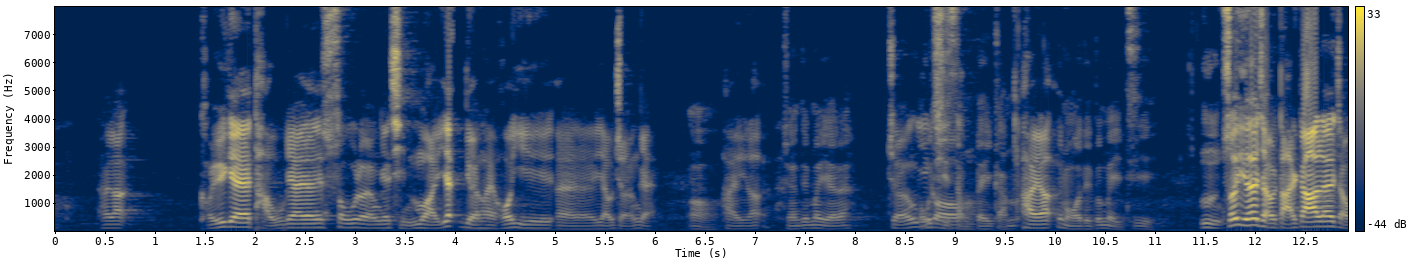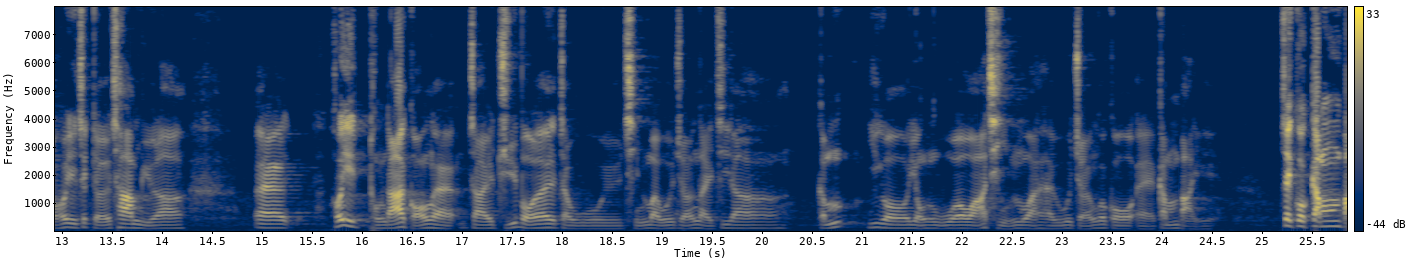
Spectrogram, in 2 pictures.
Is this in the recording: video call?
no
